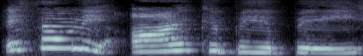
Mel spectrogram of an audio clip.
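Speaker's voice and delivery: a hint of a longing bear; sighing bear. Norman the bear wishing, a touch of a sigh. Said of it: "he sighed".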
